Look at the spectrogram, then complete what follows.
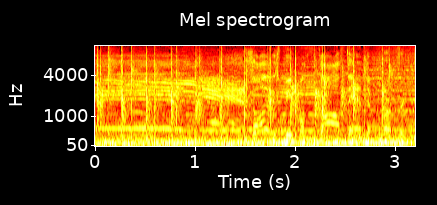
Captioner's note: clapping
